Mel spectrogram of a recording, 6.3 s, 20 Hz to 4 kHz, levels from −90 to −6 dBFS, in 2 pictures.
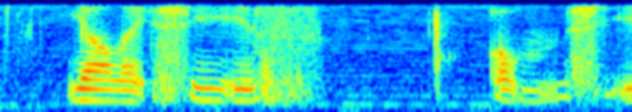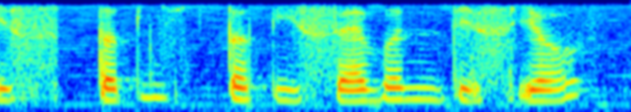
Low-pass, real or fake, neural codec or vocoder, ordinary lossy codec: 3.6 kHz; real; none; none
